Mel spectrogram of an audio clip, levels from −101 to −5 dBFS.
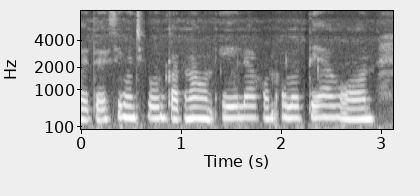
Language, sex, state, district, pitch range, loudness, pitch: Chakma, female, Tripura, West Tripura, 235-260 Hz, -12 LUFS, 250 Hz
